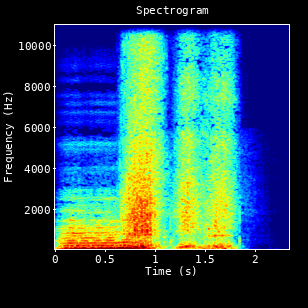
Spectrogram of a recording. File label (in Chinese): 监守者嗅闻声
